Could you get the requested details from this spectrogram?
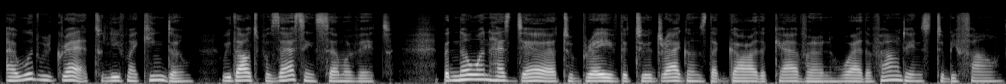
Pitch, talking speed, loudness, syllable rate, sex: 160 Hz, 195 wpm, -18 LUFS, 5.0 syllables/s, female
